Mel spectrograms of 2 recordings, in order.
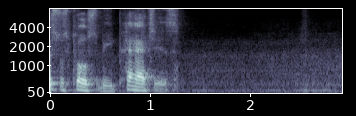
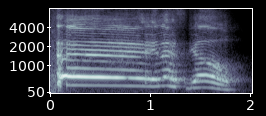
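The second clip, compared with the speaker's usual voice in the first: excited shout; 10 semitones higher, much slower than usual. Real, not acted. Streamer thanking auntie for the gift, cheering. Thrilled by throat drops.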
